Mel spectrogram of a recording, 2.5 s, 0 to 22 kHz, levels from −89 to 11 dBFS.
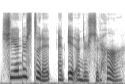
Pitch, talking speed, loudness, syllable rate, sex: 240 Hz, 170 wpm, -17 LUFS, 4.9 syllables/s, female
